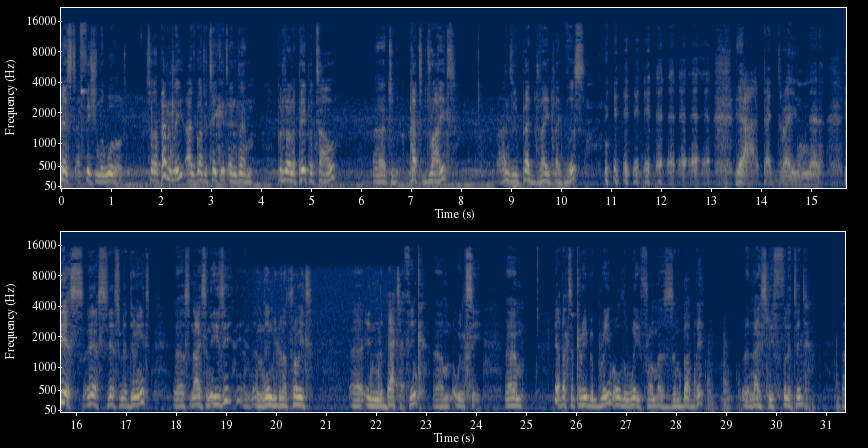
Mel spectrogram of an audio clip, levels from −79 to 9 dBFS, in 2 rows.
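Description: Around 19.17 s the audio does a digital radio blend to analogue: the receiver lost the digital stream and cross-faded over roughly half a second to the station's FM feed, so faint hiss creeps in and the level shifts by about 3 dB until it blends back at 22.67 s.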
